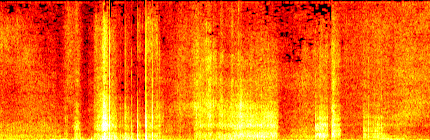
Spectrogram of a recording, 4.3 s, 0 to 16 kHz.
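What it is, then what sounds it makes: Hardcover cardboard planner. A pink marble-print hardcover cardboard daily planner, about A5 size and held upright in both hands, is tapped and scratched with long acrylic nails. Sharp, bright taps punctuate a dry scratching hiss across the cover, with the sound stopping quickly after each tap.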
